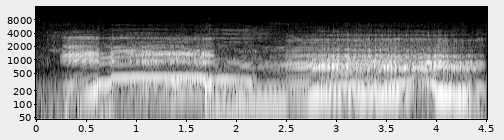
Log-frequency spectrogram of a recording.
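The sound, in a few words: cattle (heifers and bulls) mooing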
